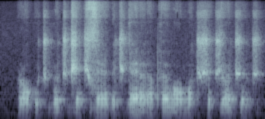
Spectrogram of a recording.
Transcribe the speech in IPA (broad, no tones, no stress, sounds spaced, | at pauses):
ɭ ɔ p u t͡ʃ b ɵ t͡ʃ d͡ʒ ɛ t͡ʃ z ɛ ɗ ə t͡ʃ ɡ ɛ ɾ ɜ ɾ ɐ pʰ ə β ɔ β ɔ t͡ʃ ʃ œ t͡ʃ ɭ œ t͡ʃ ɵ t͡ʃ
